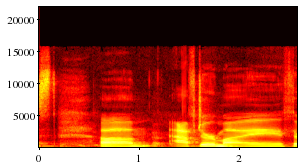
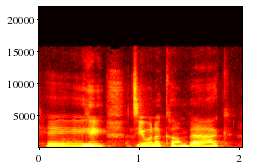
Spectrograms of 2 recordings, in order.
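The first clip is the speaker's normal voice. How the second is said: high, singsong mock invitation; mock coaxing; 7 semitones higher than usual. Old employer asking her to return, mock coaxing. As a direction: imitate a sheepish ex-employer wheedling, pitched up.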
